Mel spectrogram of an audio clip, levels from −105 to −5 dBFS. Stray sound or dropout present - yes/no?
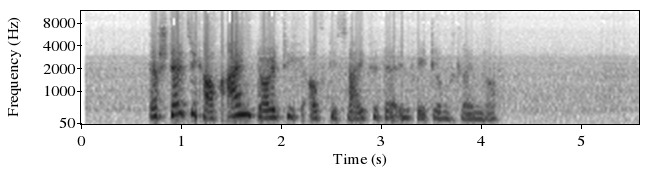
no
